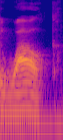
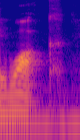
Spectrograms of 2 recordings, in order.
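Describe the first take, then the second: First: Walk read with the short A of cat, as the letters suggest; rule-based misreading. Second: Walk said as wok, with a silent L; correct pronunciation. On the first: Teacher sounding out walk the wrong way by the spelling rules. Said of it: "here it's spelled with an A". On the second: Teacher giving students the real sound of walk. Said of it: "but we don't say". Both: Shown as a demonstration.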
